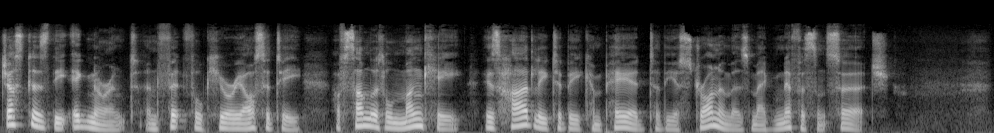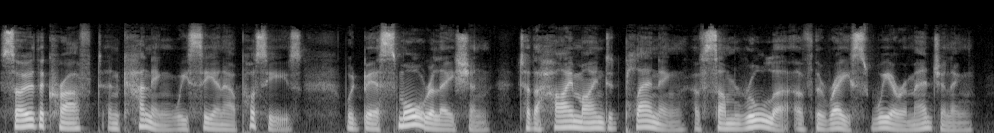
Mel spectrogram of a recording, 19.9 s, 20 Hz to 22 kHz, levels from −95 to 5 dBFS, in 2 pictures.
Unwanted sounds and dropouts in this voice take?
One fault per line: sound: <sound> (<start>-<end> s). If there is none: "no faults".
no faults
